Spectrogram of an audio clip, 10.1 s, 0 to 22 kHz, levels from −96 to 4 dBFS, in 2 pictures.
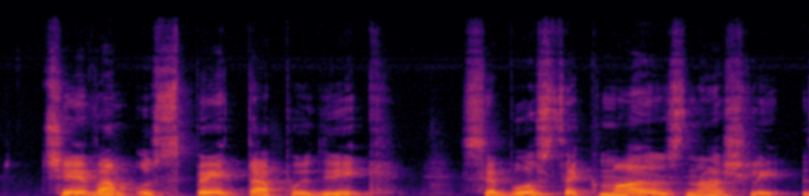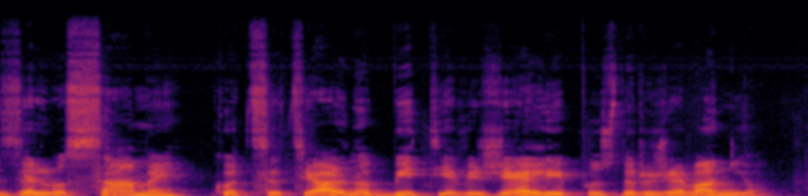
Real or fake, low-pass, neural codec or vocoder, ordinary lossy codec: real; 19.8 kHz; none; none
